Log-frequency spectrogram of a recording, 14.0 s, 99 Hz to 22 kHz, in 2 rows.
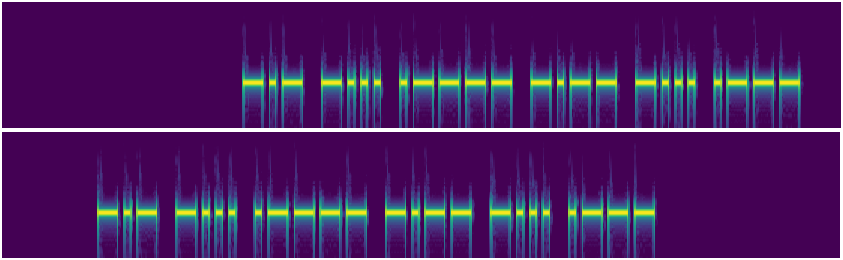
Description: Morse code, heard as a keyed tone, about 22 wpm, 700 Hz. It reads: KB1YBJ KB1YBJ
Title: USA Call Signs - 6 Characters - Repeated 2x - 22wpm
